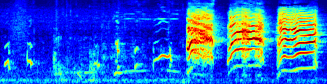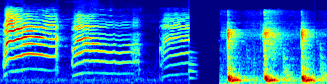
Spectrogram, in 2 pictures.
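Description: Husky puppies howling: a few soft yelps build into a run of about six loud howls, each rising and then falling in pitch. Music with a steady beat takes over near the end.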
